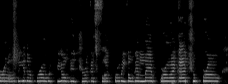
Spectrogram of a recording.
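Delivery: very high, squeaky cartoon mouse voice. Retelling what a coworker promised before not showing up: imitating Roger. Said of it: "Mr. Mickey Mouse voice and everything".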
